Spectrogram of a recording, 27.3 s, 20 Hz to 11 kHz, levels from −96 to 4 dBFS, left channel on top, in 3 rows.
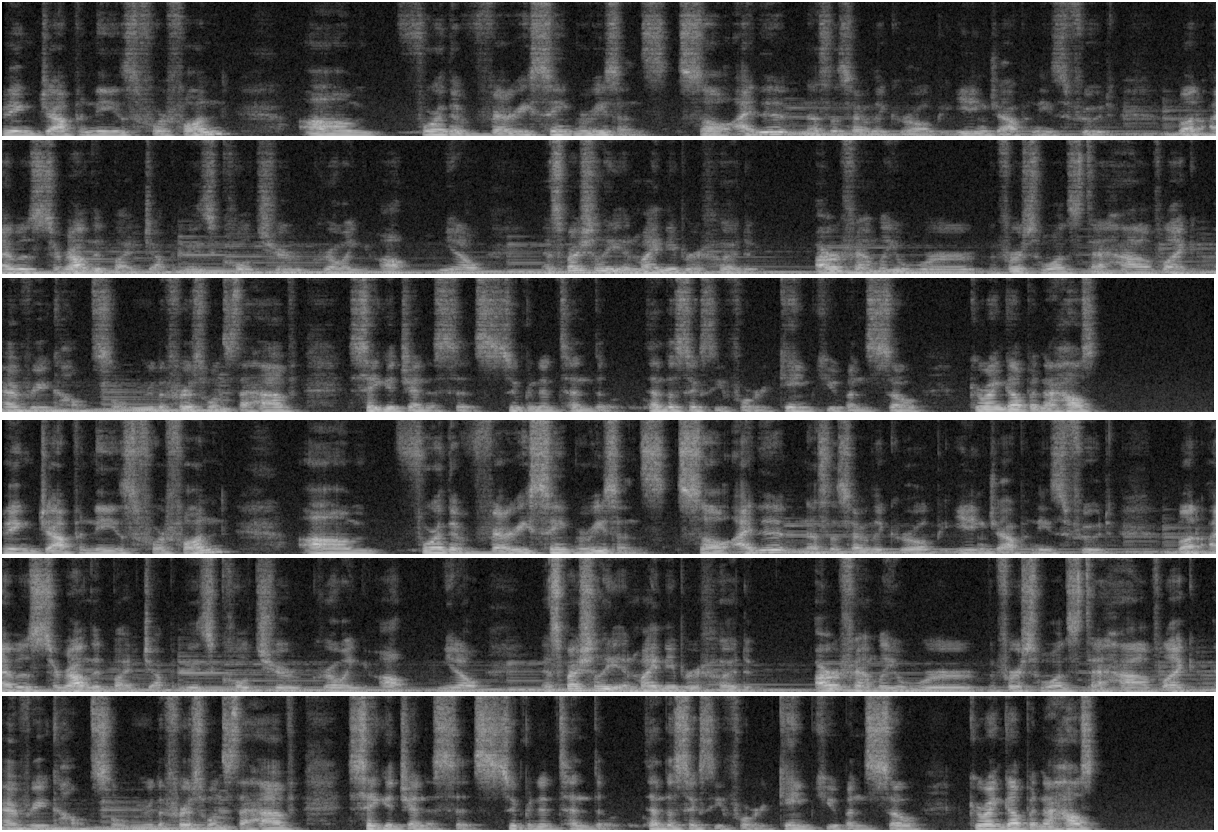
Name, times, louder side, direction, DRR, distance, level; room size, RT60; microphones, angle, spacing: voice 1, 0.0-14.8 15.2-25.0 25.5-26.4, right 1 dB, 75° right, 0.9 m, -29 dB
sound 1, 5.8-19.9, left 1 dB, 10° right, 1.0 m, -36 dB
2.4 x 2.4 x 2.4 m
head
